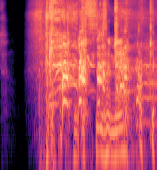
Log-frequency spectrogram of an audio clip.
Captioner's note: laughing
